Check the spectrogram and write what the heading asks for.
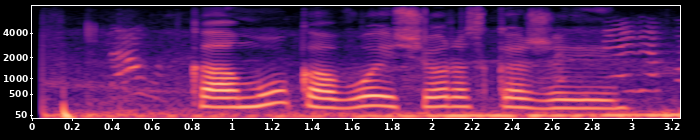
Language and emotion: Russian, neutral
